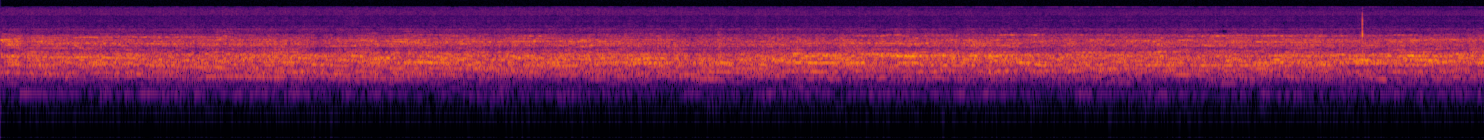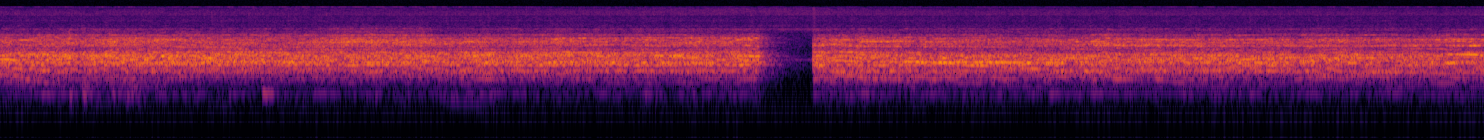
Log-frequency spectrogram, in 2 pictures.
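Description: An old videotape of a high school football game playing through a television: a steady, dense wash of stadium sound. It cuts out briefly about eleven seconds in.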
